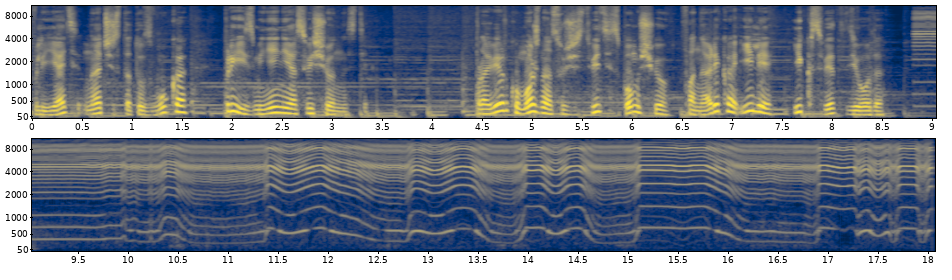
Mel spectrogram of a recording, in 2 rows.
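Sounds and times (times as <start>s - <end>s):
buzzy electronic tone: 8.8s - 18.0s.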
